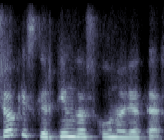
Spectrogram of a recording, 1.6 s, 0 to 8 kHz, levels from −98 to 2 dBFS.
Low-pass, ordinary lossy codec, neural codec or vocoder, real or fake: 7.2 kHz; Opus, 16 kbps; none; real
